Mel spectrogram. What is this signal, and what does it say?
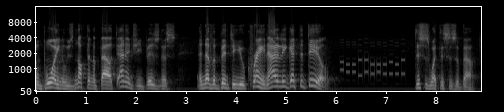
DTMF, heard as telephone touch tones, dialled by machine, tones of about 80 ms, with a squelch burst at the end. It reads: 07739474546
